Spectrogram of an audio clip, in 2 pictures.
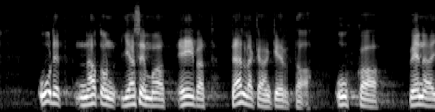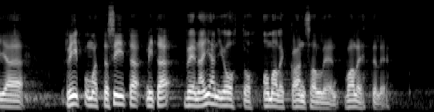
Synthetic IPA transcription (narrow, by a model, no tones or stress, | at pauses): uːdet̪nɑt̪onjæsemːɑːt̪eiʋæt̪ | t̪ælːækæːŋkert̪ɑ̰ː | uhkɑː | ʋenæjæː | riːpːumɑt̪ːɑsiːt̪æmit̪æʋenæjænjoht̪oomɑlːekkɑnsɑlːḛːnʋɑleht̪elḛː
